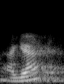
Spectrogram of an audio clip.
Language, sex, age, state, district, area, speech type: Odia, male, 18-30, Odisha, Puri, urban, conversation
